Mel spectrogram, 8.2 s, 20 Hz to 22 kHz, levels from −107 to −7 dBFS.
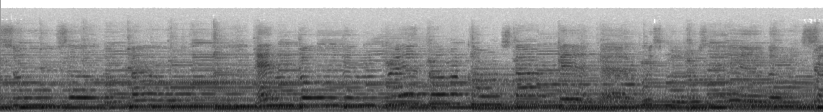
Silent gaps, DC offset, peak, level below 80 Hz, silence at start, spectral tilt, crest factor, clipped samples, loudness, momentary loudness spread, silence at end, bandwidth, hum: none; 0.6%; -8 dBFS; -52 dBFS; 0 s; -7.5 dB/octave; 12 dB; under 0.1%; -20 LUFS; 2 LU; 0 s; 9 kHz; none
